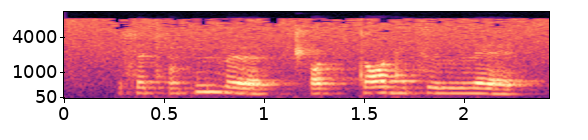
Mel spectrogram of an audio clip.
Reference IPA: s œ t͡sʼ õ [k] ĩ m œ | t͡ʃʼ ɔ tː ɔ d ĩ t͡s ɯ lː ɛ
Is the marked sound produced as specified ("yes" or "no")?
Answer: yes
